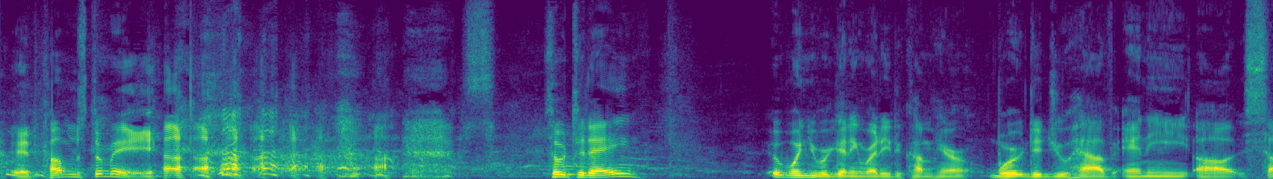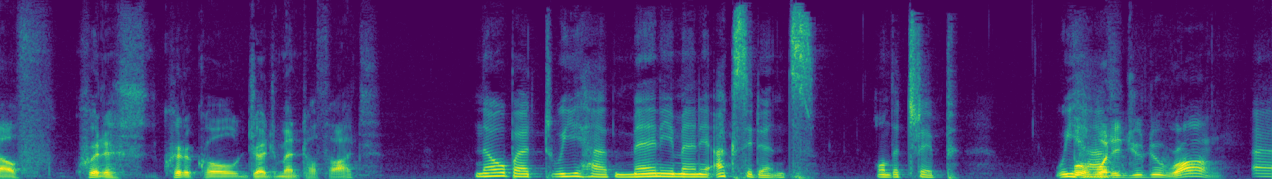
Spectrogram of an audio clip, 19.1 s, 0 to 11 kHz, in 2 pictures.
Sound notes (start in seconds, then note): 0.0 laughter; 0.0 they laugh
